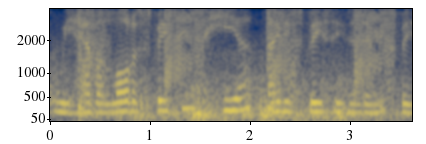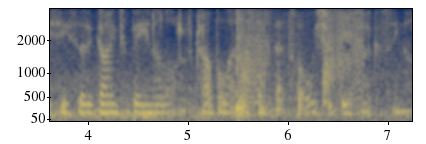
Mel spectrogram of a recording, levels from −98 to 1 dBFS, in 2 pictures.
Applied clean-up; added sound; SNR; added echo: none; Fart + Thunder; 4 dB; none.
